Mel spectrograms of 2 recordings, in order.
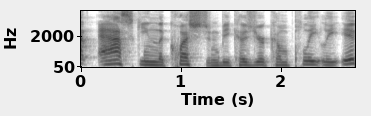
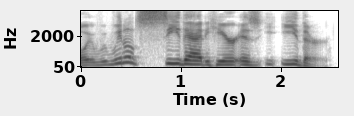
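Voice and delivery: ordinary talk, nothing marked

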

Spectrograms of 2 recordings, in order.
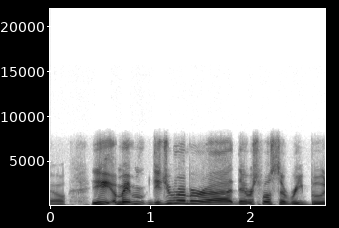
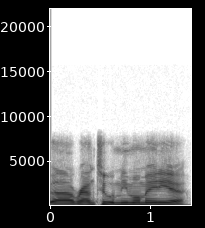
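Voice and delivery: usual speaking voice

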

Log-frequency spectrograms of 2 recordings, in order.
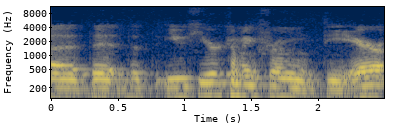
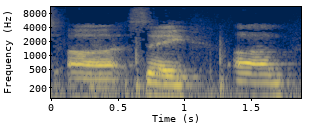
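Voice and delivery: ordinary talk

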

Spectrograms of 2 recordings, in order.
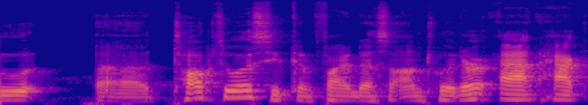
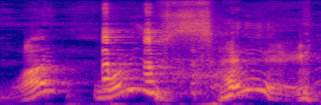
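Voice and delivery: incredulous; 7 dB louder than usual. Real, not acted. Disgust at ham pairing.

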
